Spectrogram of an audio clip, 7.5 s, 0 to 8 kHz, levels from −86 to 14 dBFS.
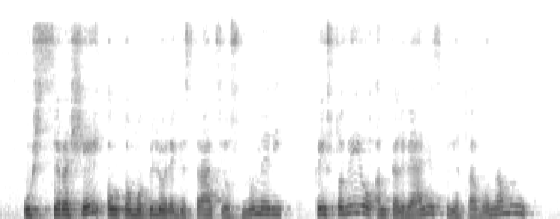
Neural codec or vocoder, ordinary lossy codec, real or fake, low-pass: none; MP3, 48 kbps; real; 7.2 kHz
